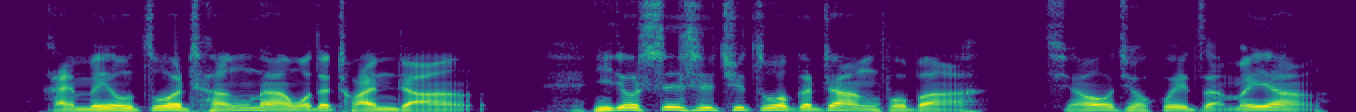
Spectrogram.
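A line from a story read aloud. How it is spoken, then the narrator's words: Laughing loudly. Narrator (Chinese): 卡德鲁斯大笑着说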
